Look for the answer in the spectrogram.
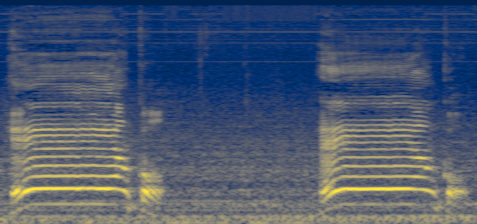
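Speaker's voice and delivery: long, high, loud holler on HEY; hollered call. Acted. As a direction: call across a great distance, vowel held out. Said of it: "hollers out".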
